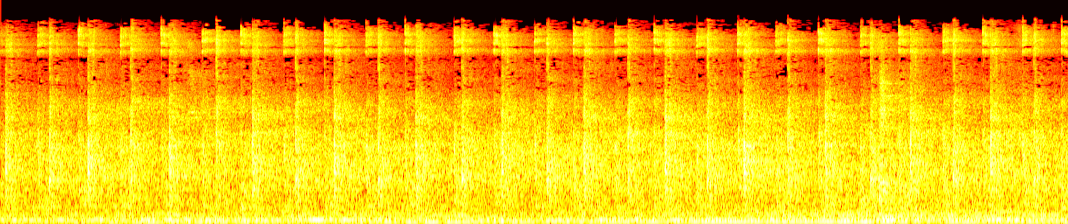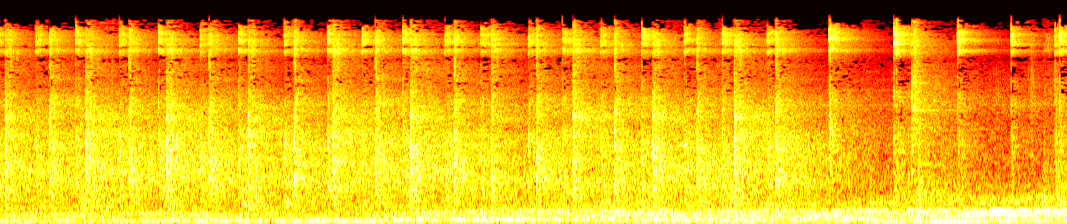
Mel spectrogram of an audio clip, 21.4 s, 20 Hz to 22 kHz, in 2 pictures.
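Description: Table tennis ball in a continuous rally, struck by the bats and bouncing on the table. One bat is a Butterfly Fan Zhendong ALC blade with Dignics 09C rubber. The hits make an even run of sharp clicks, two or three a second.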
